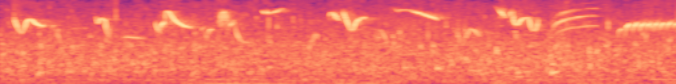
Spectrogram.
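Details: Sanger bird, recorded as a song tutor for young birds: a short burst of clear, high, down-slurred and up-slurred whistles given in quick succession, ending on a sustained buzzy note, over soft water trickle.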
